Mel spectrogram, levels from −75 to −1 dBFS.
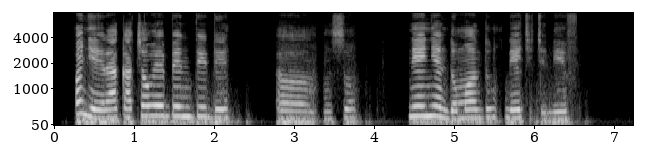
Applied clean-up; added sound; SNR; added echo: neural mask model RNNoise.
